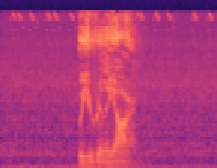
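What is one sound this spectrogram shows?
A man answers in a low, smooth voice.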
